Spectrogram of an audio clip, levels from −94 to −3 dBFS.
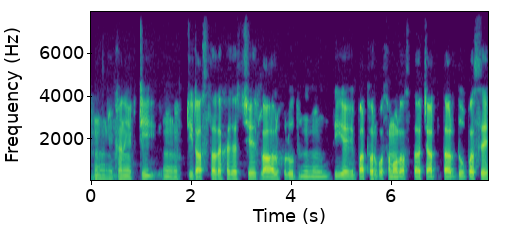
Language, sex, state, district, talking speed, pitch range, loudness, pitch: Bengali, male, West Bengal, Purulia, 145 wpm, 110-120 Hz, -20 LUFS, 115 Hz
